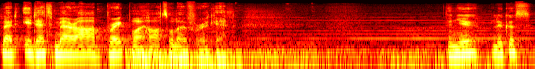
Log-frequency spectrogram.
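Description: An actor playing a composed, wistful Allied soldier held prisoner in a war video game. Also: male voice, mid-range voice, moderate pace, natural voice. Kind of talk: dramatic video game acting. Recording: loud music behind the voice.

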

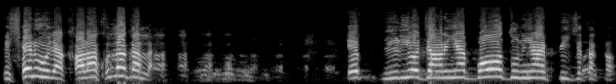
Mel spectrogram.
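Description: A man's voice: very high voice, normal speed, pushed and bright, poor audio. A Punjabi man hosting livestock market videos, bargaining in a hearty, outspoken, bantering way.

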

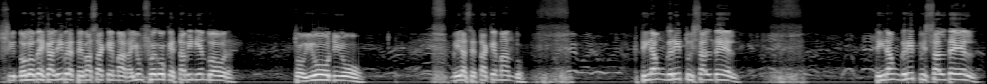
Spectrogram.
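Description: A male pastor leading a fervent deliverance prayer, commanding and hushing the crowd by turns. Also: sits high, a little fast, long pauses. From Dominican Republic. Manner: fervent, commanding, shouting and hushing, speaks in tongues. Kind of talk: deliverance prayer and prophecy at a service.

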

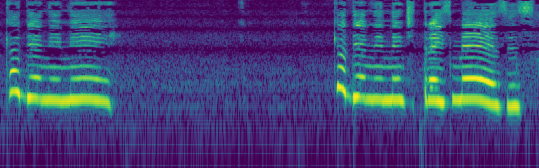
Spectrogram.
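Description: Mom doing super high sing-songy baby talk, slow and cooing. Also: female voice, steady tone, mellow, slight background noise. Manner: sing-song, cooing, repetitive. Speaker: mother.

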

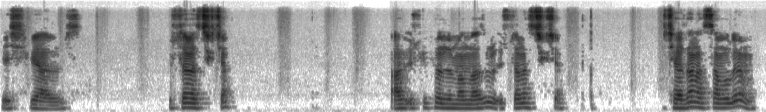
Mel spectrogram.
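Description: A young man giving casual, joking let's-play commentary, excitable and slangy, often talking back to the game. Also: medium pitch, normal speed, pauses often. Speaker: gaming YouTuber.

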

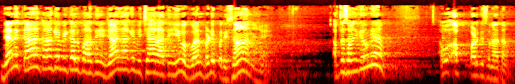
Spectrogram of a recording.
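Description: Man, Jain teacher, spiritual discourse, high bright voice, question and answer with the listeners. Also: long reverb tail. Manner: animated, asks the audience questions and answers them; chants scripture lines slowly. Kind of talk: spiritual discourse to a live audience.

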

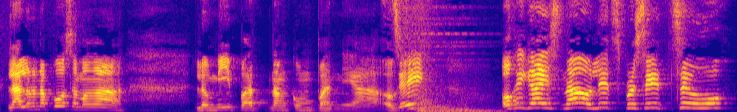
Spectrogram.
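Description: Chatty man, bright high voice. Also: very animated, slow pace, soft background music. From Philippines. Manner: chatty, addresses viewers as guys, frequent okay checks. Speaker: vlogger giving job tips. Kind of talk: casual chatty vlog. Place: Dubai.

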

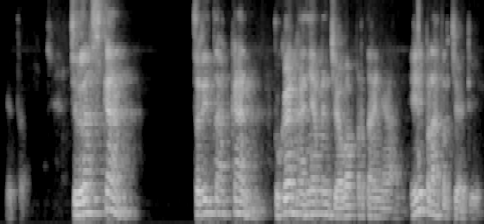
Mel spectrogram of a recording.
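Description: A man's voice: on the high side, animated, normal speed, a bit bright. A man giving a conversational career-skills lecture over a video call, acting out interview exchanges as he teaches. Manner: conversational, acts out interview dialogues. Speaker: career trainer. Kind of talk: online training lecture. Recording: roomy, dull lo-fi audio.

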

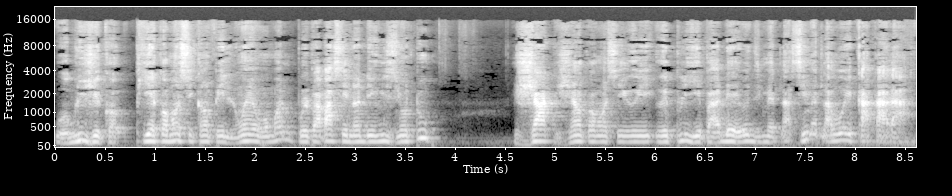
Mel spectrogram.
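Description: A man with a Haitian accent preaching an animated sermon, repeating phrases and slipping into mock voices. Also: mid-range voice, moderate pace. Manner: animated, repetitive, often slips into mock voices.

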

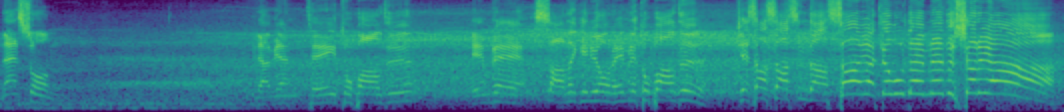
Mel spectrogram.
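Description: Screaming high-pitched male football commentator. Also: slow pace. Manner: excitable, screaming out goals and names. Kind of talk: live football play-by-play commentary. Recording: loud stadium crowd noise behind voice. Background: roaring football crowd.

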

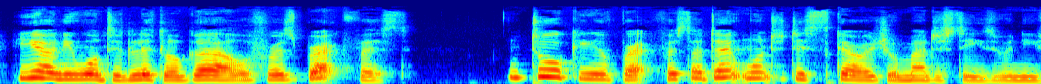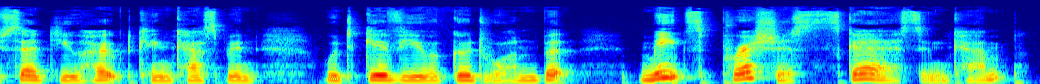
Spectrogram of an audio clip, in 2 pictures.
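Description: A gruff male dwarf, voiced by a woman reading a storybook aloud, speaks in a practical, grumbling way. The voice is warm and dark with a gravelly rasp. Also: mid-range voice, brisk. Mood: blunt. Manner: blunt, practical, a touch grumbling.

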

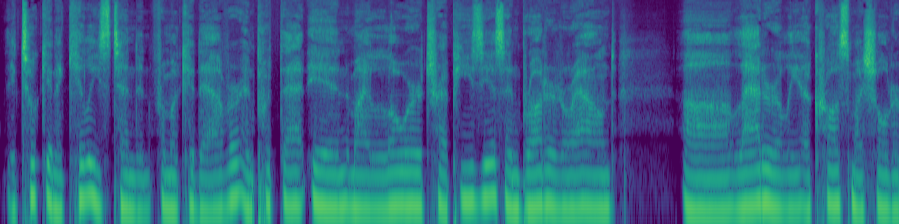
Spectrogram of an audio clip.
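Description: A man in his early fifties from Ohio, hosting a solo podcast while recovering from neck surgery, talking haltingly and clearing his throat often. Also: medium pitch, a little mellow, no room sound, studio quality. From Ohio, USA. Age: 50s. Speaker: podcast host. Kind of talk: casual solo podcast monologue.

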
